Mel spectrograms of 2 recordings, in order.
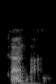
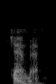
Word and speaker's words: Kanban: a bird's-eye view of Kanban and it is pronounced Kanban not gamba so with Kanban there's a couple of basic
